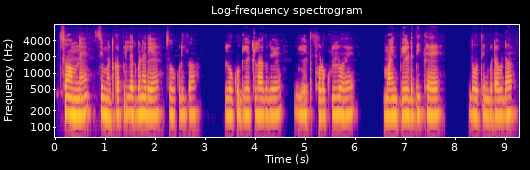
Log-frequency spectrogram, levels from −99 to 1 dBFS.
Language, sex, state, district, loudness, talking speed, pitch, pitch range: Rajasthani, female, Rajasthan, Nagaur, -20 LUFS, 175 wpm, 170 Hz, 165-180 Hz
